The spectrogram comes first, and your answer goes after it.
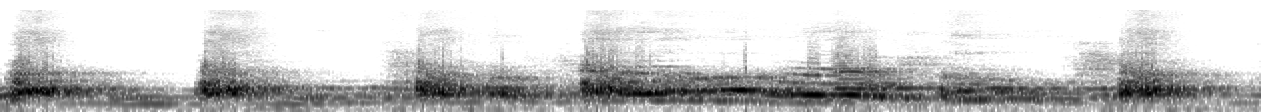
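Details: Rottweiler left alone guarding the house while its owner is away, filmed by a phone set up as a watch camera; loud, harmonic, howling barks in bursts roughly every second, with drawn-out whining tones between them.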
